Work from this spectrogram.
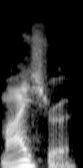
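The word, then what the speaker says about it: מעשר: It means 10th in Hebrew and is pronounced ma'asra.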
